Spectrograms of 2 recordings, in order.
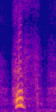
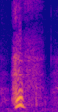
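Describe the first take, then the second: Both takes have the same delivery.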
